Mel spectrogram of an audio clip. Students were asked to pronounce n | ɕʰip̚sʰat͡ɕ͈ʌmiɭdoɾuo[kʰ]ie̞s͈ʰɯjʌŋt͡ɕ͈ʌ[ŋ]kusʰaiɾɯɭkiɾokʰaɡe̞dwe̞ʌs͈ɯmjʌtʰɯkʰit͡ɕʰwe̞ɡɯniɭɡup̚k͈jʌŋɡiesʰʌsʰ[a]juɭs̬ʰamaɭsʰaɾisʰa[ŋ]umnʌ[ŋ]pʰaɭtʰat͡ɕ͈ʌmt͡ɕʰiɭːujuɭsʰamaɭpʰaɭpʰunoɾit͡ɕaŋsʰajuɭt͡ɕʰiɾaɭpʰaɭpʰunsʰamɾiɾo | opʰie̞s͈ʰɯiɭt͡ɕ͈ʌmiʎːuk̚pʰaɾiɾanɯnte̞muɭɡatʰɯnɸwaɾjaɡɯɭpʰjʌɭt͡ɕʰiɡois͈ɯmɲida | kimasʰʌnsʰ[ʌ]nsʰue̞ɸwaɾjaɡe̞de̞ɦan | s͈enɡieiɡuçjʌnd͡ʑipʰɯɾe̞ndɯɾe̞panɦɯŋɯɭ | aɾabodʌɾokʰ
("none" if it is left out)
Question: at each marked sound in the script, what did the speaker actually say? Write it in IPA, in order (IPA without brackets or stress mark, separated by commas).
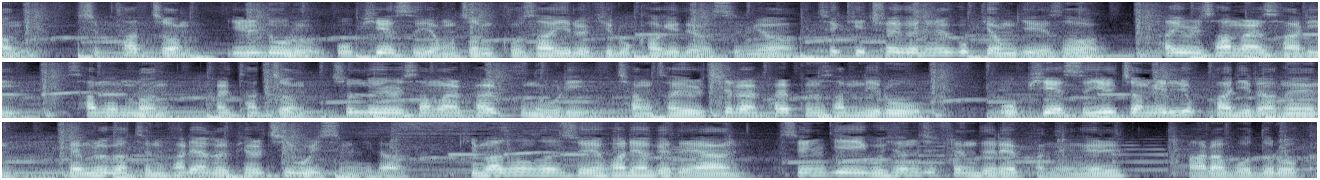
pʰ, m, a, m, n, ʌ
